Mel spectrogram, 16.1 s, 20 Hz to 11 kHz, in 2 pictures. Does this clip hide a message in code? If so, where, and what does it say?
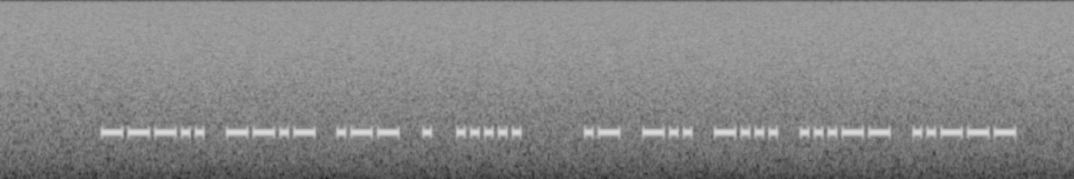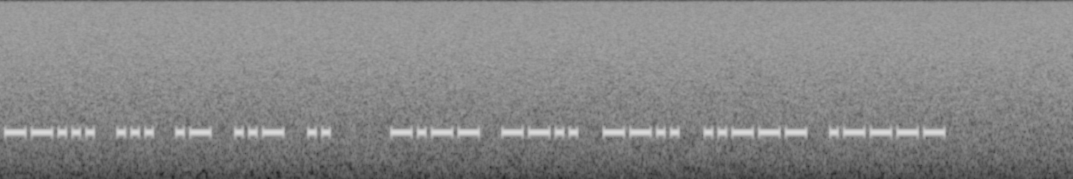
Yes: Morse code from 0.7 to 15.2 s, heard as a keyed tone, hand-sent with a paddle, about 23 wpm, 890 Hz. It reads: 8QWE5 ADB32 7SAUI YZZ21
